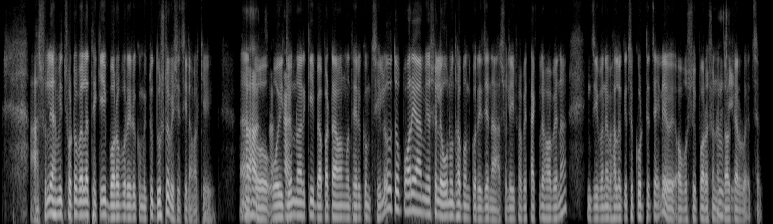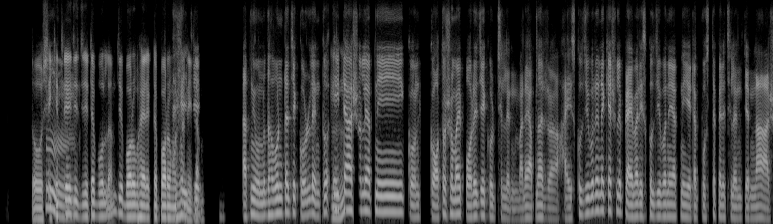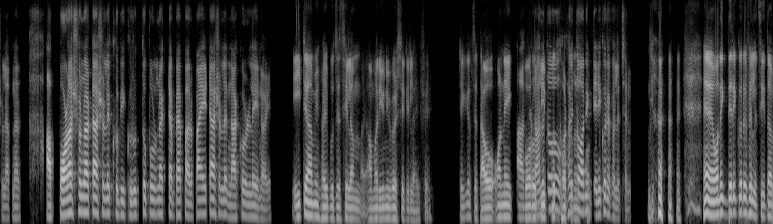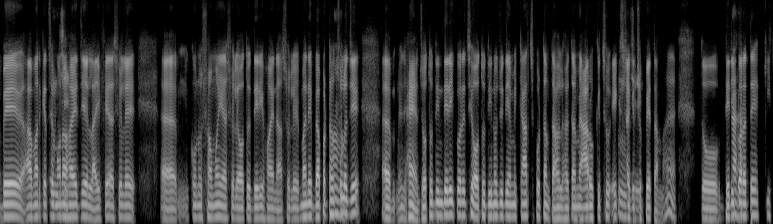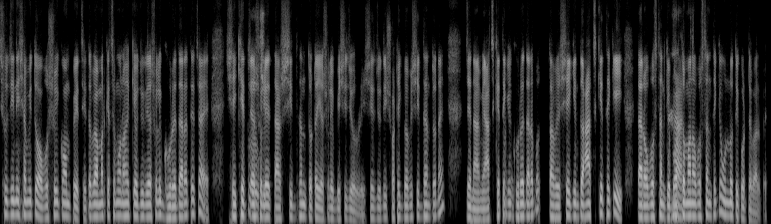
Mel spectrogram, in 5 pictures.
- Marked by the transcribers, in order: inhale; laughing while speaking: "আচ্ছা"; laughing while speaking: "এই যে"; chuckle
- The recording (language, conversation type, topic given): Bengali, podcast, পড়াশোনায় ধারাবাহিকতা কীভাবে বজায় রাখা যায়?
